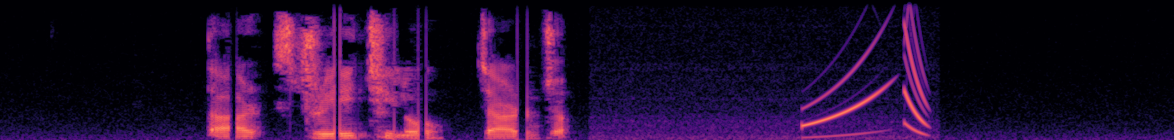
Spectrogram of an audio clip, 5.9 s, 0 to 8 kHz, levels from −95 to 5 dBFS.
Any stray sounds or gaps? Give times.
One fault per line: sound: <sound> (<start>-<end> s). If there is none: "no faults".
sound: chirp (4.0-4.7 s)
